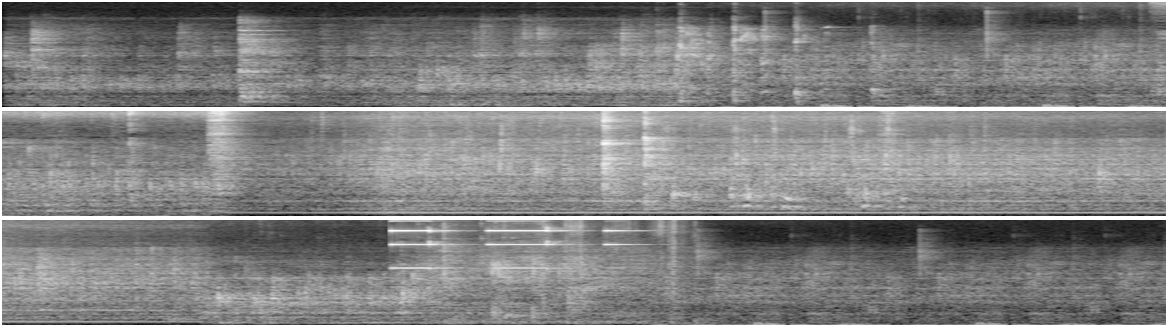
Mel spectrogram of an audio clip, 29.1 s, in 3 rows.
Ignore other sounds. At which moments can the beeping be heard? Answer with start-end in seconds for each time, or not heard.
22.6-24.6.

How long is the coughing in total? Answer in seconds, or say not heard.
6 s.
